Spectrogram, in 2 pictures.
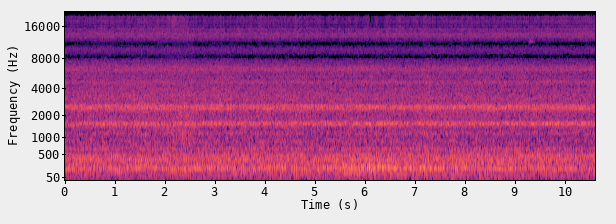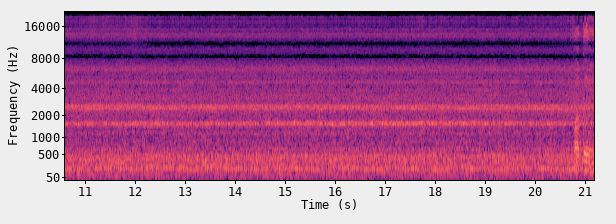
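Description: A coconut oil extraction mill grinds coconut kernels fed in gradually, about 13 kilograms in all, with a steady, dense mechanical drone and hum that runs unbroken and fairly loud throughout, with no voices.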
